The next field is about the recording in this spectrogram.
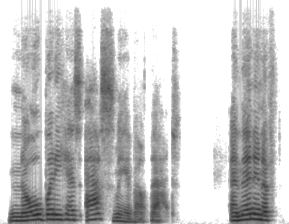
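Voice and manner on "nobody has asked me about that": put-on very weak, frail, feeble old man voice. Retelling an old man's answer when asked about his funeral, imitating a very frail voice. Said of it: "he said in a very frail voice".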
